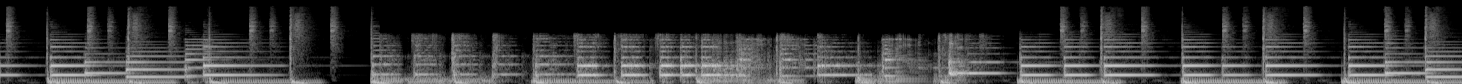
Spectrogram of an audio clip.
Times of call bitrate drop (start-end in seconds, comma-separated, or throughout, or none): 3.80-10.71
